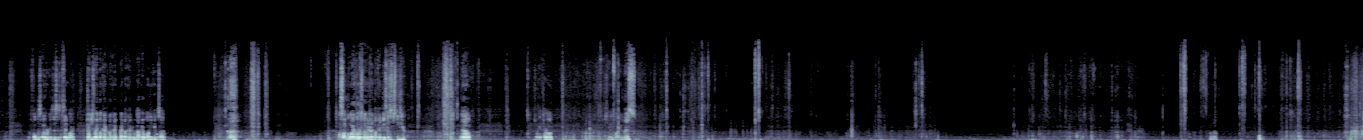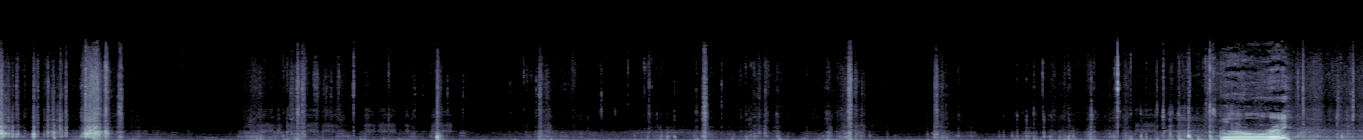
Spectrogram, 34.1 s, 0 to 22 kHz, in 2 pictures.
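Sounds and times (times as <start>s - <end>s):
wires and plastic connectors scraping: 2.6s - 11.8s, 12.6s - 18.8s, 20.0s - 34.0s.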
